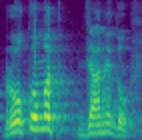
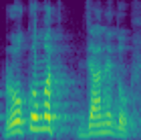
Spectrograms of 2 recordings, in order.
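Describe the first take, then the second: First: There is a pause after 'mat'. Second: The same.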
